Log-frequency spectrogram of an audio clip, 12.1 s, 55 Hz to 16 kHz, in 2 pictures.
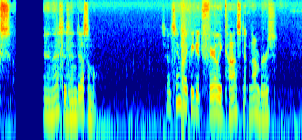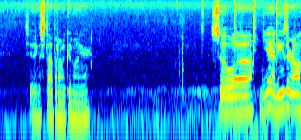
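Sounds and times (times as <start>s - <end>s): low background hum: 0.9s - 12.0s.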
